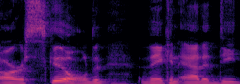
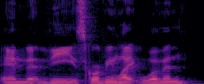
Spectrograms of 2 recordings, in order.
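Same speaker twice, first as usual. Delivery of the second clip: ordinary talk, nothing marked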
